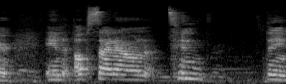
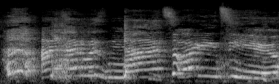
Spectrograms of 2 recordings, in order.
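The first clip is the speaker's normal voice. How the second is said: laughing; 8 semitones higher, much slower than usual. Retold or imitated. Acts embarrassed reply to owner.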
